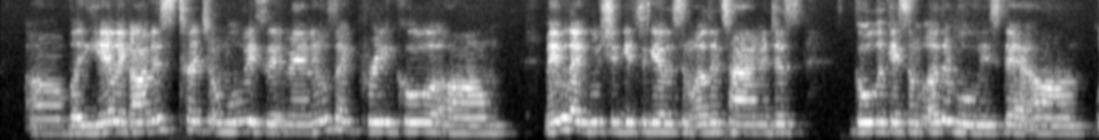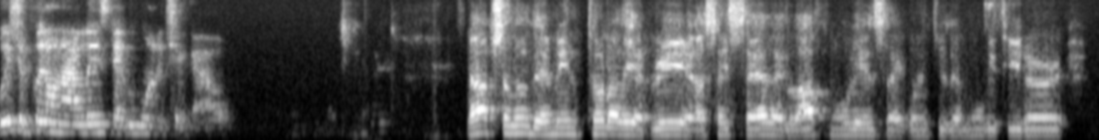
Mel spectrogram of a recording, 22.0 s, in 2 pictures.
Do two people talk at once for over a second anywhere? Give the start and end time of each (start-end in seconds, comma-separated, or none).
none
